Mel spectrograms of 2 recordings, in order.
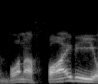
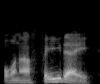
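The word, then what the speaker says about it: bona fide: another Latin classic um you can pronounce it like uh Bonafide or bonafed um very often with with um phrases or words coming from foreign languages there's more one way of pronouncing it in in English so of course um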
